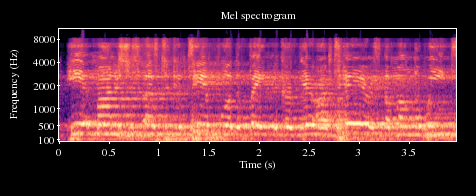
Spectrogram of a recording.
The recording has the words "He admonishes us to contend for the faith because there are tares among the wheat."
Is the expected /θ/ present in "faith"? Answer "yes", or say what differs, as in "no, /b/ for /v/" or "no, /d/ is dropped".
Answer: no, /t/ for /θ/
